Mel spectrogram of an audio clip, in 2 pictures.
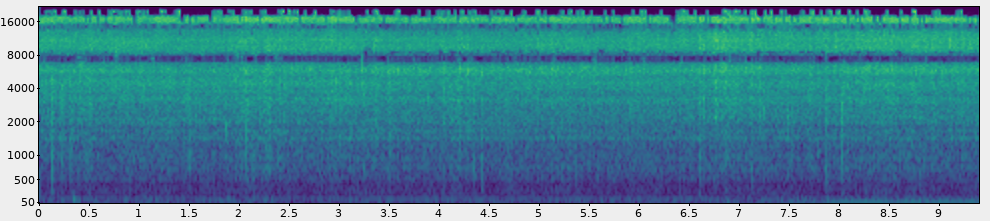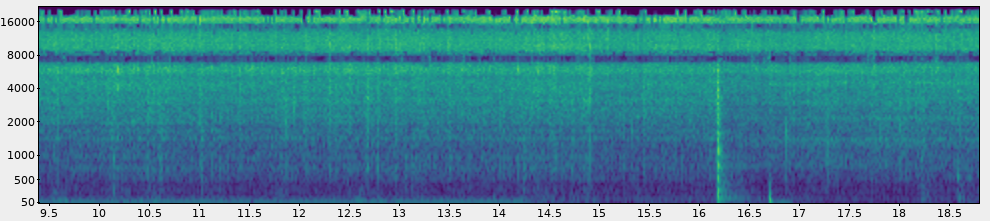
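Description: Bánh xèo, a Vietnamese crispy pancake, fries in a lightly oiled pan with a steady, dense hiss that holds evenly throughout, broken near the end by a couple of sharp clinks.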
